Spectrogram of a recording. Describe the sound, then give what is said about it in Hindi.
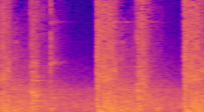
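Several gunshots ring out as a gun is fired at every burning light in a mansion. Each is a loud, harsh burst that is sustained rather than clipped, spaced irregularly, with no voices. “शिवाय उठा और उसने अपनी gun उठाकर हवेली की हर जलती हुई light को शूट कर दिया।”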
